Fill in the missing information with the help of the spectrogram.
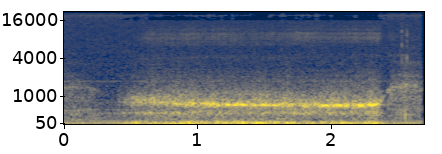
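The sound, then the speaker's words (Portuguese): A single long, noisy exhale lasting about two seconds, steady, with a faint voiced hum running through the rush of air before it cuts off, released during a guided breathing exercise. “vai segurar a energia por 3 ou 4 segundos lá no segundo centro e depois vai soltar em tempos de 4 a 6 segundos fazendo barulho”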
